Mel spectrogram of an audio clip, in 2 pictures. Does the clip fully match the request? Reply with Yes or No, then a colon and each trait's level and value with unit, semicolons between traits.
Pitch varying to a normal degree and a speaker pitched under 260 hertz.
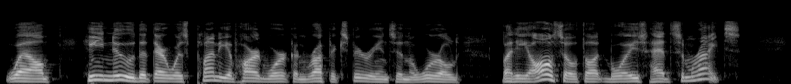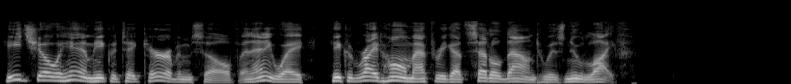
Yes: average, 4.5 semitones; medium, 140 Hz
